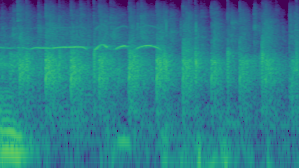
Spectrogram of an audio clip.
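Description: An audience applauds steadily for about three seconds, a dense wash of many hands clapping, with a thin high whistle sliding briefly through the middle.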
